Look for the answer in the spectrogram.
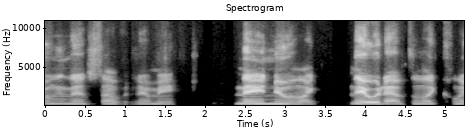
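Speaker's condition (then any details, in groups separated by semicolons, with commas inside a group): Toxic leukoencephalopathy, locked-in syndrome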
